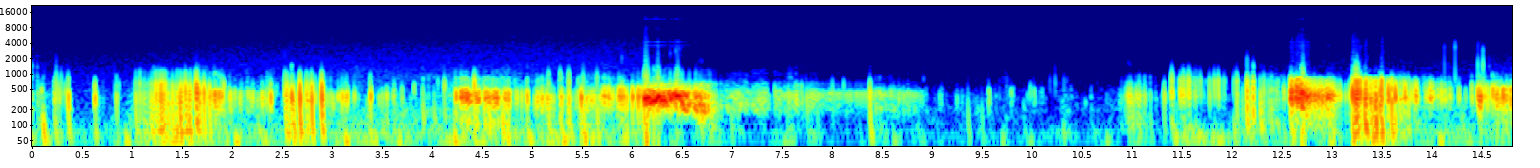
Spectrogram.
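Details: Hunger bowel sounds (borborygmi): gurgling, rumbling stomach sounds in irregular bursts with quiet gaps.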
